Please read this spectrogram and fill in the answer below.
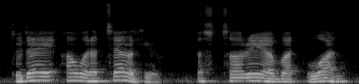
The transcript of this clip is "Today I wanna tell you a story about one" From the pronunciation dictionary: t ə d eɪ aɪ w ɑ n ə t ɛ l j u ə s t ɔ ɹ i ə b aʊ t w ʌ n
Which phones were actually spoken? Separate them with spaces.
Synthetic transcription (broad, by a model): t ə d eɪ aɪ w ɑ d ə s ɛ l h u ə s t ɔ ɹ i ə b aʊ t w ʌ n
